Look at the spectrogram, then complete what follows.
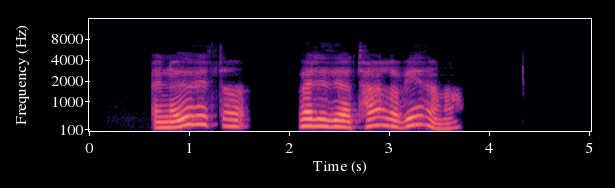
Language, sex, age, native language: Icelandic, female, 50-59, Icelandic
